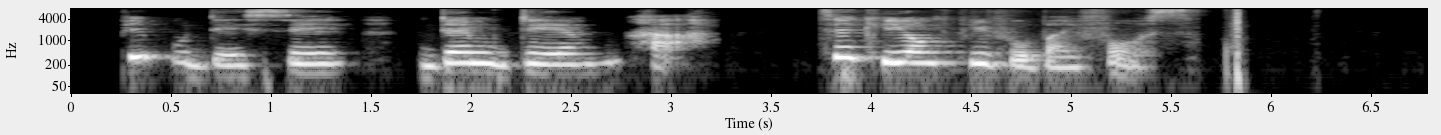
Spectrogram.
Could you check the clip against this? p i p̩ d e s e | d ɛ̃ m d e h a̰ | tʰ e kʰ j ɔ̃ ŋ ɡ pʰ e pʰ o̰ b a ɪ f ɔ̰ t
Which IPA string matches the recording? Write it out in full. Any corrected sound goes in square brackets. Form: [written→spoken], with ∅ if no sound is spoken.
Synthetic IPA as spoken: p i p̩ d e s e | d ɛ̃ m d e h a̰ | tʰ e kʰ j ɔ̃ ŋ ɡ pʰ [e→i] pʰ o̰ b a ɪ f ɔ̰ [t→s]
